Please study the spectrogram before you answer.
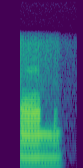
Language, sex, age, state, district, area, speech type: Manipuri, male, 30-45, Manipur, Kangpokpi, urban, conversation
